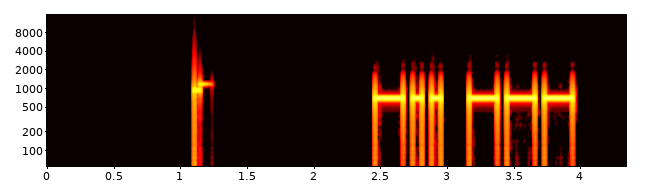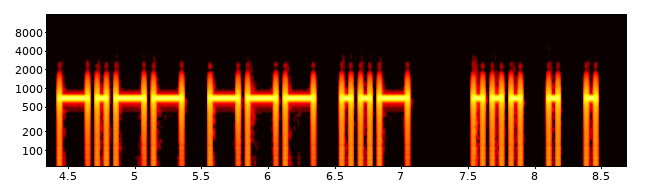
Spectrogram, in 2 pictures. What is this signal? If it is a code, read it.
Morse code, heard as a keyed tone, about 17 wpm, 700 Hz. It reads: DO YOU SEE
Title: Sentences from Top 1200 Words 17wpm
